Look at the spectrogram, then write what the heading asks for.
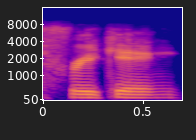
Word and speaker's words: phreaking: of personal experience with freaking which is spelled p h re a k i n g um and that really stems from the word phone um that the pH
